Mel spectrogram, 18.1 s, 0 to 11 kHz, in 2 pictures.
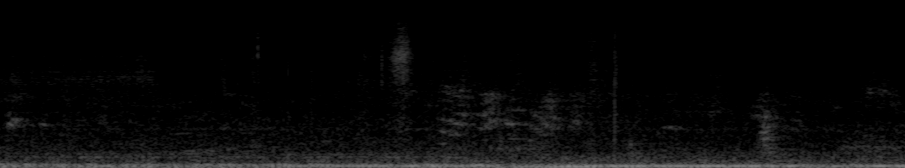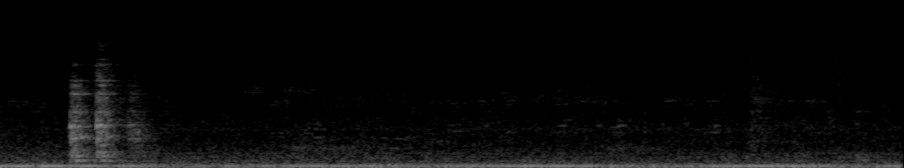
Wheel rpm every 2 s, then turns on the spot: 0, 0, 0, 0, 0, 0, 0, 0, 0.
none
